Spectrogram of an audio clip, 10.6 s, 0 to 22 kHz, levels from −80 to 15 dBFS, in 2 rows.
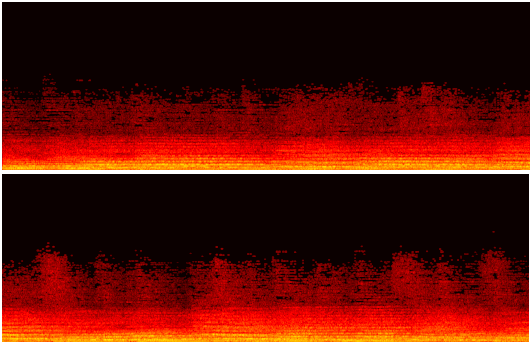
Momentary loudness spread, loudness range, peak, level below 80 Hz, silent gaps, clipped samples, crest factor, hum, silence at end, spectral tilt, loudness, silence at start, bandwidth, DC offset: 3 LU; 1 LU; -4 dBFS; -50 dBFS; none; under 0.1%; 14 dB; none; 0 s; -7 dB/octave; -19 LUFS; 0 s; 12 kHz; under 0.1%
